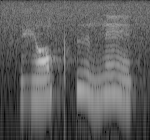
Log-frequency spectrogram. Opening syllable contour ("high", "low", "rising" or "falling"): rising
